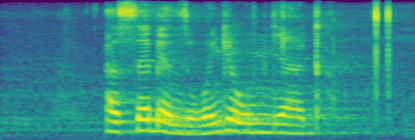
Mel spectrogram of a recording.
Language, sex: Xhosa, female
